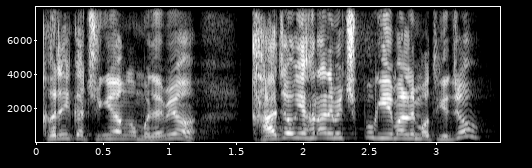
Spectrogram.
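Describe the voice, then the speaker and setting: A man preaching a sermon in church as pastor, animated and acting out quoted people in lively voices. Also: very high voice, rapid-fire.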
